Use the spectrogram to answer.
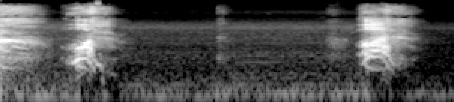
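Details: Woman sneezing with flaring nostrils after feeling an itch: two forceful sneezes, each a sharp in-breath then an explosive burst, separated by a quiet pause.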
